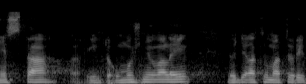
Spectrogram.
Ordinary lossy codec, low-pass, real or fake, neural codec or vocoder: Opus, 16 kbps; 14.4 kHz; fake; codec, 44.1 kHz, 7.8 kbps, DAC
